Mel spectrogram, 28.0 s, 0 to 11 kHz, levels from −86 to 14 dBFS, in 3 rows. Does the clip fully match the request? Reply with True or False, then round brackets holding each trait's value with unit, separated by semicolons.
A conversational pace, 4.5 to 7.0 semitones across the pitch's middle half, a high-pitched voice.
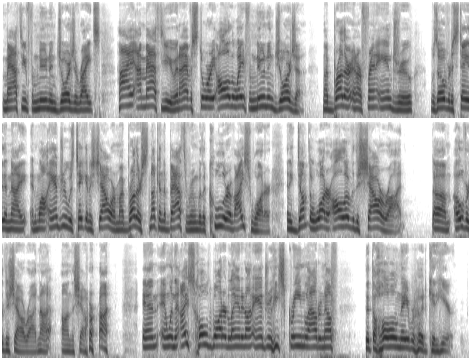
True (195 wpm; 5.2 semitones; 205 Hz)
